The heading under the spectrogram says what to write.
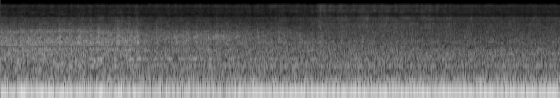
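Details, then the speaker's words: Mercedes-Benz checked for a starting problem, running on a different battery after starting: low, even idle holding steady with no stumbling or misfire; normal idle, so the battery was the issue. "तो अभी हो गया, battery सही हो गया गाड़ी।"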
